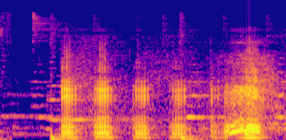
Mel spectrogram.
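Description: A hippopotamus grunts five times in a steady rhythm, each grunt a short, deep, snorting burst, fairly loud, with the last one longer and more drawn out.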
